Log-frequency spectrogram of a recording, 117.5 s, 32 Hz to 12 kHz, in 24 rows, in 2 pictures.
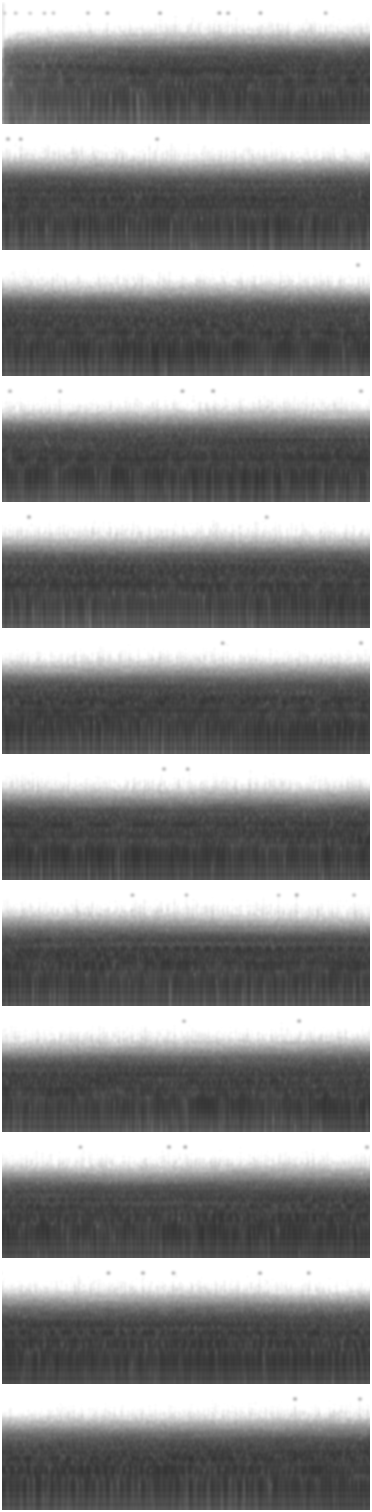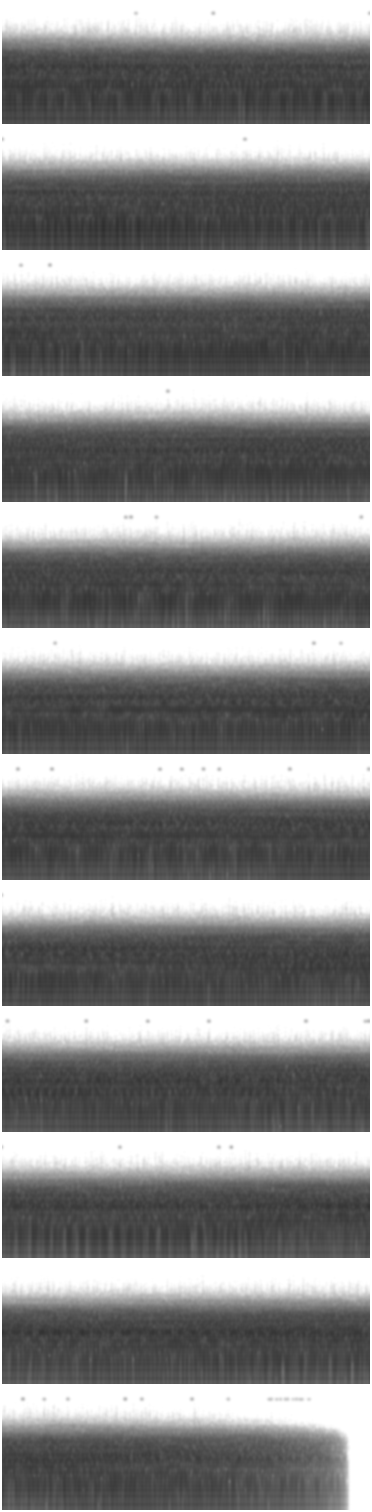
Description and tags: gloomy ambient pad
a dark, slow ambient pad. the original sample was a recording of rain on a canvas tent.
EM172-> DSP (eq/reverb/nebula saturation)
ambience, ambient, atmosphere, background, dark, effect, gloomy, pad, sfx, slow, sound-design, synthetic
